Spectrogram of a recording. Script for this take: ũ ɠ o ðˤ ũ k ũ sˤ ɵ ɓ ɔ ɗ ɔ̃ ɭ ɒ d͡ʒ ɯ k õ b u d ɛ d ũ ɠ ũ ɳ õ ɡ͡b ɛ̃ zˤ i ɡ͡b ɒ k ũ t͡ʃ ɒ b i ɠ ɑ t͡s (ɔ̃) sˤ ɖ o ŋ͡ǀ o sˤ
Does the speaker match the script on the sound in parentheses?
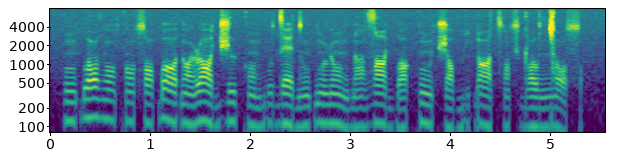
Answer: yes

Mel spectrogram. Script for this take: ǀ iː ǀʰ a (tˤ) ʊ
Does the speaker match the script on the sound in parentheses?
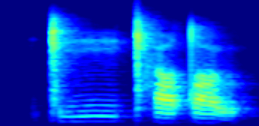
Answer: yes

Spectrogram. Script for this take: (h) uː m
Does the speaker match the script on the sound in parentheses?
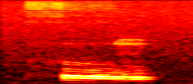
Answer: yes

